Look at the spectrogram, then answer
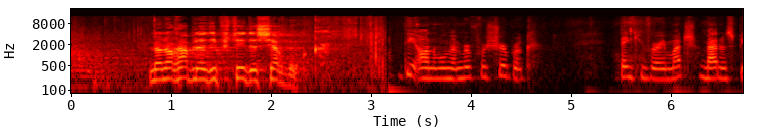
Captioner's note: some Applause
